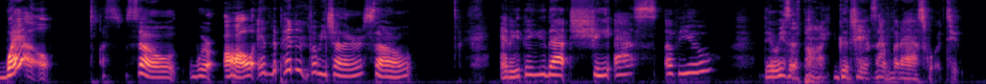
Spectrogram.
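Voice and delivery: acted, annoying, condescending voice heavy with subtext. Retelling what a woman said after cutting in: imitating an annoying subtext voice. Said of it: "she has that annoying ass subtext voice".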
